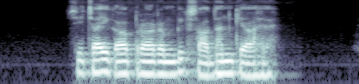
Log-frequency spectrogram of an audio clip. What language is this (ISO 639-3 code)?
hin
